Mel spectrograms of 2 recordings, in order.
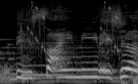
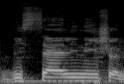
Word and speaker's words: desalination: I'm glad you asked It's "seawater 'desailination'" -It's "desalination" -You got "seawater" right But it's read "desalination" She might not be right,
